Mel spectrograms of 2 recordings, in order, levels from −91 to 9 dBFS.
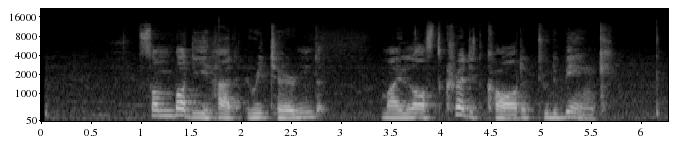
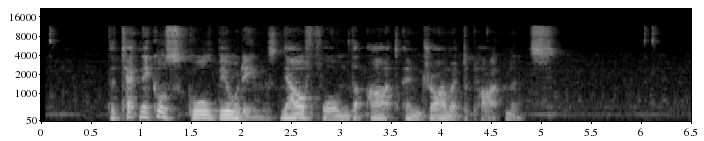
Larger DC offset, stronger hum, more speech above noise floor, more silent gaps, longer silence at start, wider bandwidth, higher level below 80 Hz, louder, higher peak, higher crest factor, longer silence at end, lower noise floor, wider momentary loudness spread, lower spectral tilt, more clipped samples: neither; neither; second, 32 dB vs 41 dB; neither; first, 1 s vs 0.7 s; about the same, 12 kHz vs 11.5 kHz; second, -64 dBFS vs -52 dBFS; second, -27 LUFS vs -23 LUFS; second, -12 dBFS vs -4 dBFS; about the same, 16 dB vs 20 dB; second, 0.6 s vs 1.4 s; about the same, -59 dBFS vs -62 dBFS; about the same, 14 LU vs 14 LU; about the same, -7 dB/octave vs -6.5 dB/octave; neither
